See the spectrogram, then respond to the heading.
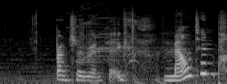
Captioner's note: chimes ringing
